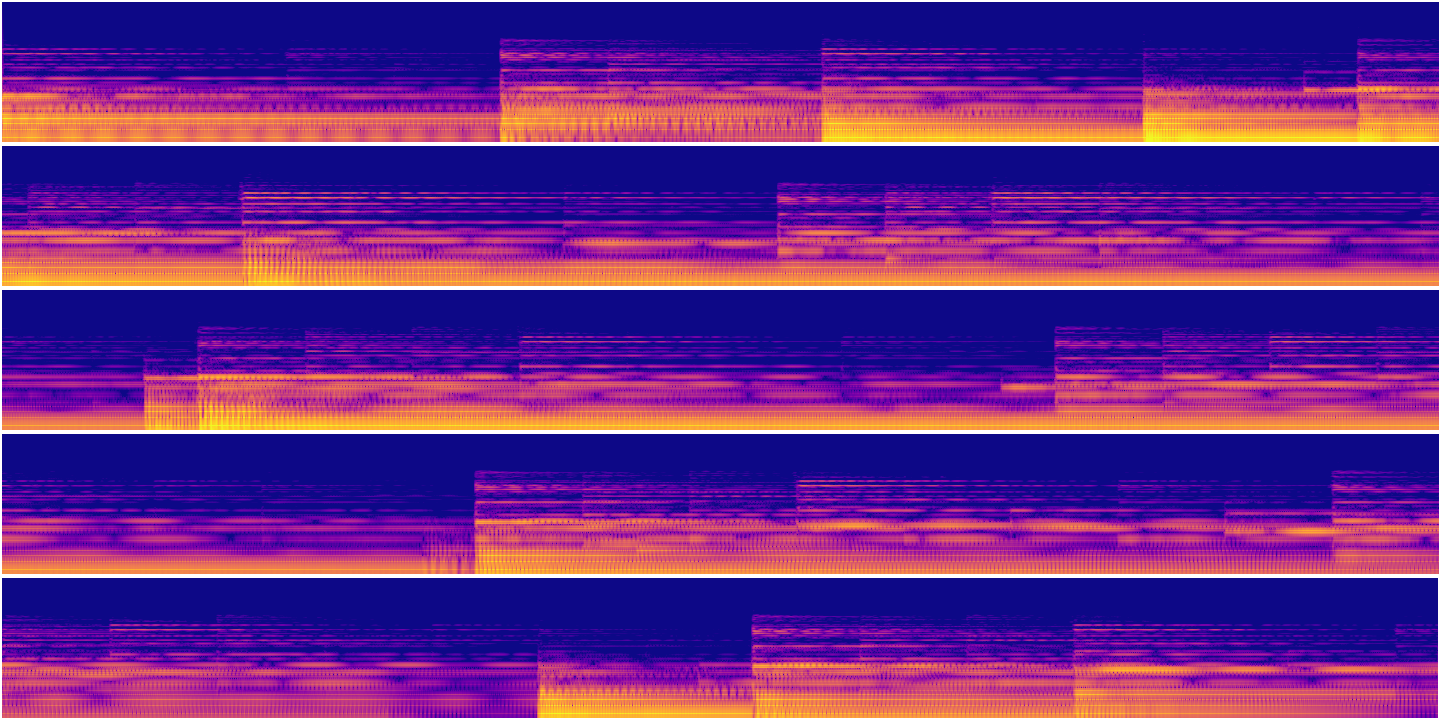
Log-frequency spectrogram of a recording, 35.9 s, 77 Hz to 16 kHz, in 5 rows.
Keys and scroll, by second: 15.0 b, 16.3 typing, 18.1-20.0 typing, 25.5-26.0 typing, 34.1-34.4 typing.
